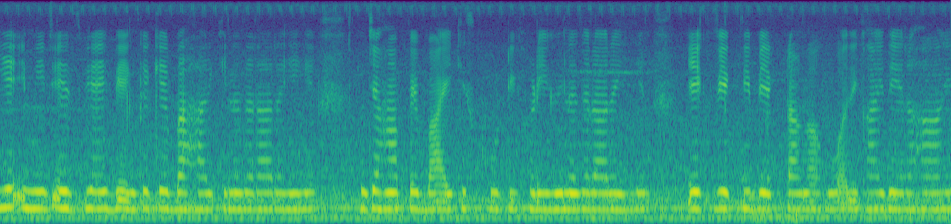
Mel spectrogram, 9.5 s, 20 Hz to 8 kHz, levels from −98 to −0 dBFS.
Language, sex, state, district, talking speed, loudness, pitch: Hindi, male, Madhya Pradesh, Dhar, 190 wpm, -15 LUFS, 215 Hz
